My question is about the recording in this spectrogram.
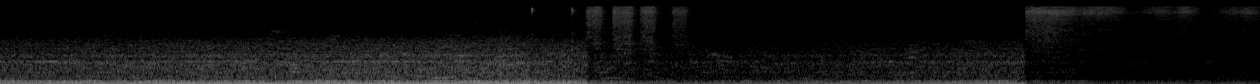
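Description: Air compressor running with a steady low hum, stopping about halfway through; then an Omni 3000 airbrush spraying paint, a few short puffs of hissing air followed, near the end, by a continuous spray hiss.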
